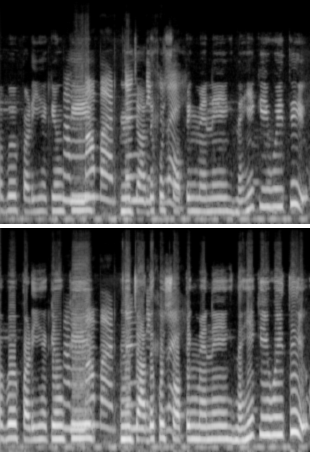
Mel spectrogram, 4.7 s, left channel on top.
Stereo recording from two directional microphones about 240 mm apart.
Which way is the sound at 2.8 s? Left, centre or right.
Right.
